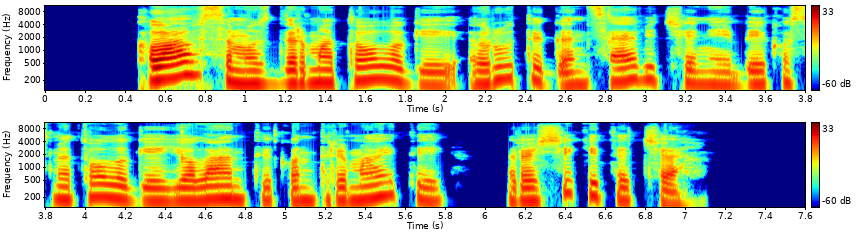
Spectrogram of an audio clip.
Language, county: Lithuanian, Vilnius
